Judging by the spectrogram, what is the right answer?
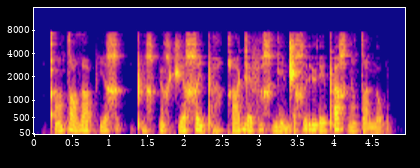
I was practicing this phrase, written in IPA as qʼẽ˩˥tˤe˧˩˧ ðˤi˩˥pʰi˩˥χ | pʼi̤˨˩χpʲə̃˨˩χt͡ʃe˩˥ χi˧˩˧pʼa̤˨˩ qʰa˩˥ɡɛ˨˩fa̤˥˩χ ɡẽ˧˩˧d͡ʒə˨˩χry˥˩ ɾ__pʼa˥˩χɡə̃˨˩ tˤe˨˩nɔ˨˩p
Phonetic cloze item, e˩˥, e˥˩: e˩˥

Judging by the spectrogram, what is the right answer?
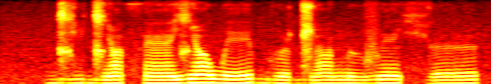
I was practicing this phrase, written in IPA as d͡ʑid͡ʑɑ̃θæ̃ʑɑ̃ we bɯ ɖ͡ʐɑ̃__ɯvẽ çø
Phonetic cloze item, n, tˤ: n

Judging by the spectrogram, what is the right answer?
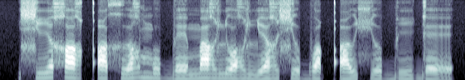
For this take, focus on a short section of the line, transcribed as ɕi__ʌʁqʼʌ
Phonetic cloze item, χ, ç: χ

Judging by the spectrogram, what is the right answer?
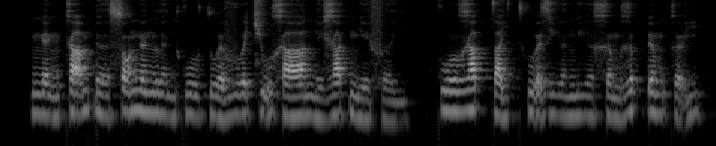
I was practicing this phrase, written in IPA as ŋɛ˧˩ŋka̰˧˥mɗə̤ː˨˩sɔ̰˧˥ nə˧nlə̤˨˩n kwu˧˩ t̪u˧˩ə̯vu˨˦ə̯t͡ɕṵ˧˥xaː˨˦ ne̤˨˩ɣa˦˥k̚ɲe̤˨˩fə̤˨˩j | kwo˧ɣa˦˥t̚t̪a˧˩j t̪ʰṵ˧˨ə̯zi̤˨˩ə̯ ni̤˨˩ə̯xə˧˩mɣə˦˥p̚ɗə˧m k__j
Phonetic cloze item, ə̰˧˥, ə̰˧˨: ə̰˧˥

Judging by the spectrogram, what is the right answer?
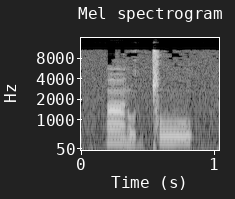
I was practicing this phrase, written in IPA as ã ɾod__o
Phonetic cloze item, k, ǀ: ǀ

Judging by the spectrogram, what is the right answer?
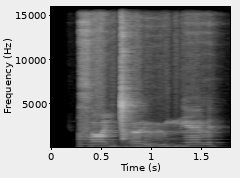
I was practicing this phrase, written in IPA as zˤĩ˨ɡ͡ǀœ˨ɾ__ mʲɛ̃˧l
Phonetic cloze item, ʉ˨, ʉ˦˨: ʉ˦˨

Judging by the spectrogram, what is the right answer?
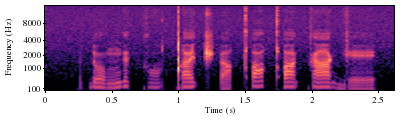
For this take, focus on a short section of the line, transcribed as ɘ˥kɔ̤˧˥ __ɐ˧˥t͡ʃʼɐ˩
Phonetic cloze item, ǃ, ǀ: ǃ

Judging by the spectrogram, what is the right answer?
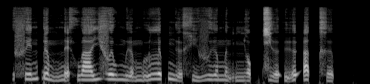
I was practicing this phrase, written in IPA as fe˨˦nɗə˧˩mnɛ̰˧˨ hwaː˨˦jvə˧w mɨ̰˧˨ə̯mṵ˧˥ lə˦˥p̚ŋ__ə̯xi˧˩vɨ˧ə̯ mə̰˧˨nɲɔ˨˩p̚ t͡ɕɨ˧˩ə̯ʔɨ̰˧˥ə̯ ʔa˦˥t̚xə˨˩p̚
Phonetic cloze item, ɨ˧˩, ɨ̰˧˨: ɨ̰˧˨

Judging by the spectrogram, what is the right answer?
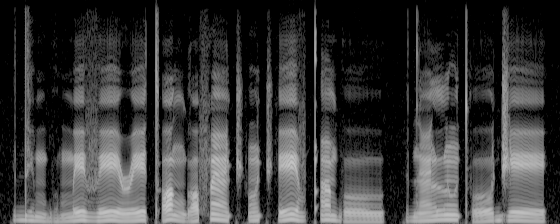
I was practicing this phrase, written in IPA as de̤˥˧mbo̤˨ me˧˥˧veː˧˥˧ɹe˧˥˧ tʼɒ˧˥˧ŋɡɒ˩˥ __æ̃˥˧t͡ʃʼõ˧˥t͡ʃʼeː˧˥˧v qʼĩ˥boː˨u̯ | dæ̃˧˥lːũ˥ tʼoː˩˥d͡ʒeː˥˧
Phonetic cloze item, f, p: f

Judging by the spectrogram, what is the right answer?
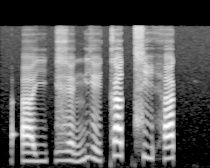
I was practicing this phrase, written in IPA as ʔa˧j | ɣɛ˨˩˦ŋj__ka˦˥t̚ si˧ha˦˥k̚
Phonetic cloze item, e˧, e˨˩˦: e˨˩˦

